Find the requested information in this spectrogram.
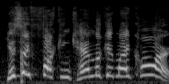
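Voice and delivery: retold angry yell. Retelling his fight with the liquor store clerk, a high indignant yell.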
